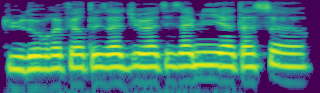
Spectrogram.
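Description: A soft-spoken old one-eyed god, grave and kind, as a woman reads him aloud. Her tone stays dark and mellow, set in a dry, dull storybook recording. The manner is measured and gentle. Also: medium pitch, level tone, dry recording, close to an everyday voice. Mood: kindly.

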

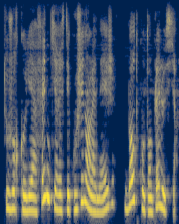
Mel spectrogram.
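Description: Husky woman narrating a fantasy audiobook. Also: medium pitch, expressive, a little fast, mellow, dry recording, muffled recording.

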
